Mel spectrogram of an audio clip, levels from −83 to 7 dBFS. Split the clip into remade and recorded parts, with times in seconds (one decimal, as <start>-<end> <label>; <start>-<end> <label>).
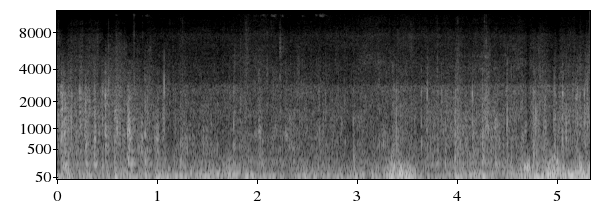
0.0-0.9 remade; 0.9-5.3 recorded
